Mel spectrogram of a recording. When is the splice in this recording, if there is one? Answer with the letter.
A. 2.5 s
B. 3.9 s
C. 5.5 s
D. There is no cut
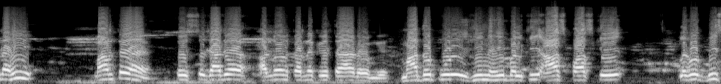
B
